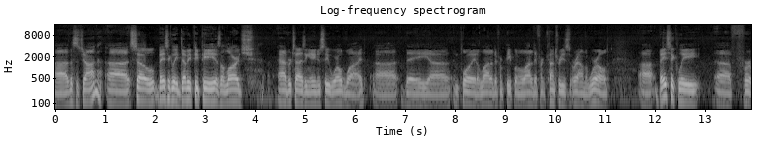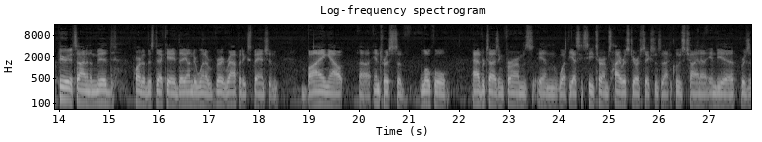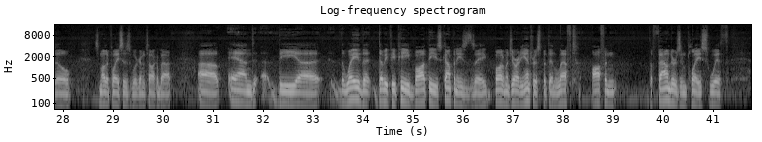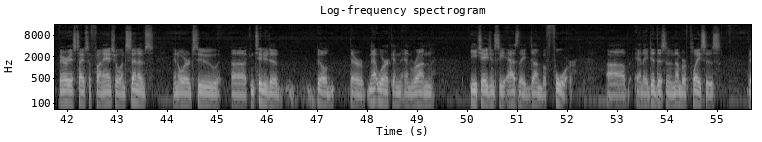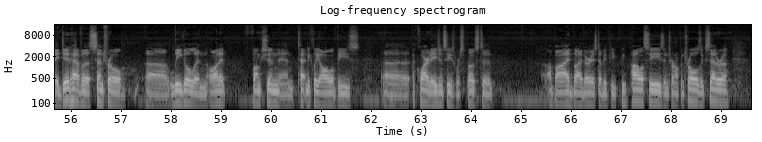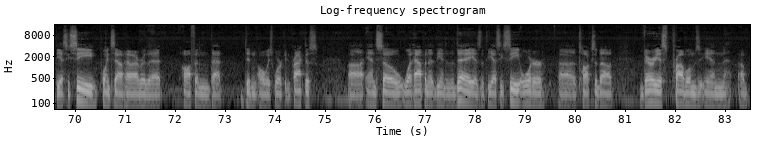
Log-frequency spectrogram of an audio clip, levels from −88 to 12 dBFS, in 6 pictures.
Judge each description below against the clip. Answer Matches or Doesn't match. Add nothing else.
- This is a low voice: Matches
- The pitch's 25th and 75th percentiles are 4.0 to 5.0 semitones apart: Doesn't match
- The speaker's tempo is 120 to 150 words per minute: Matches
